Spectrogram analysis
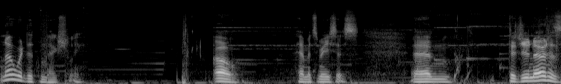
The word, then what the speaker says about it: hematemesis: Oh, Hematemesis. Did you notice how I actually pronounced that correctly for the first time ever?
